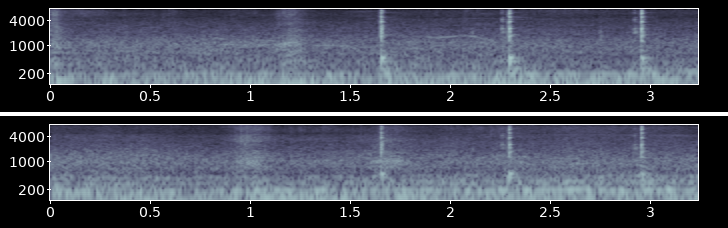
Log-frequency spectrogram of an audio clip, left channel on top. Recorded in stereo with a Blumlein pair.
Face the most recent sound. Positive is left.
turn(degrees=15)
